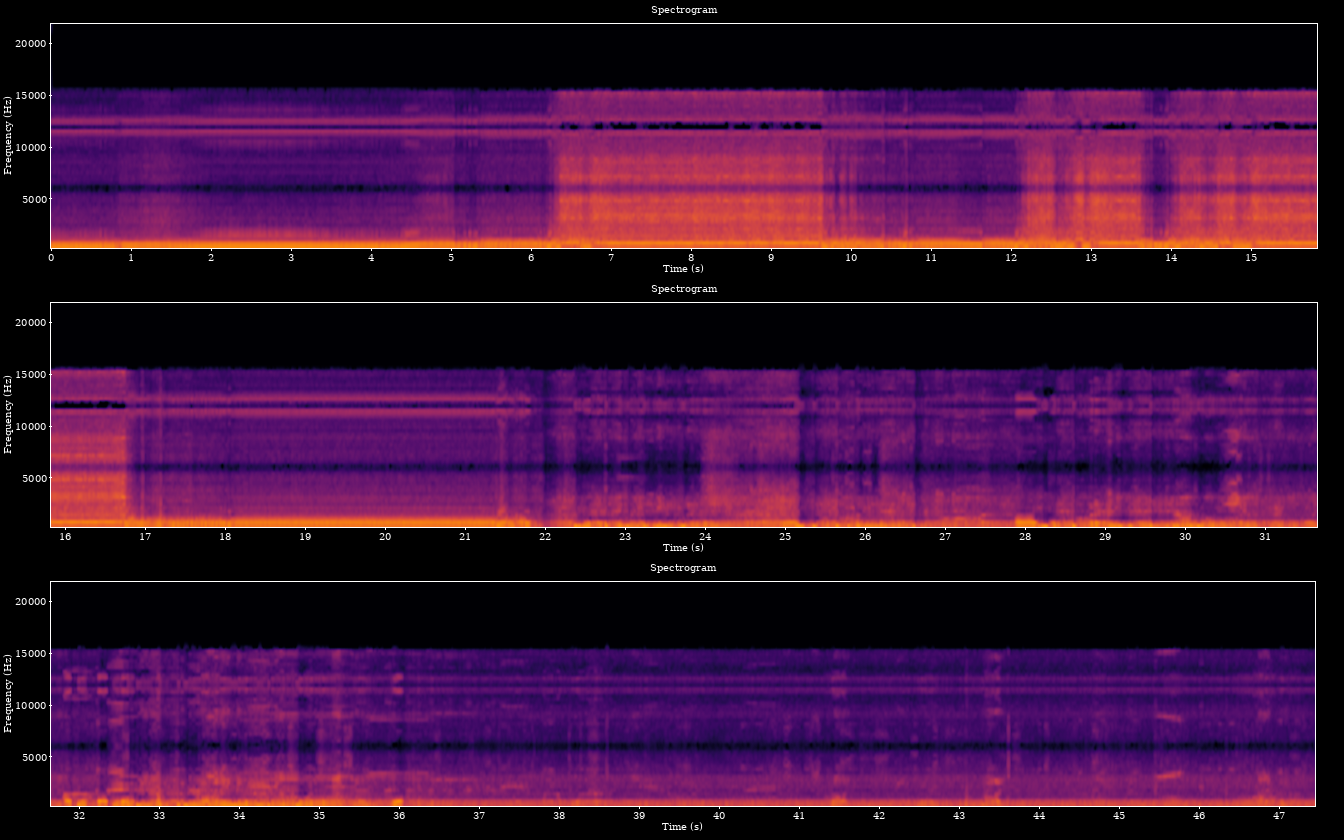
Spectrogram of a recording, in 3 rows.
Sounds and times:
Speech: 0:22.4 - 0:24.2, 0:25.1 - 0:37.2.

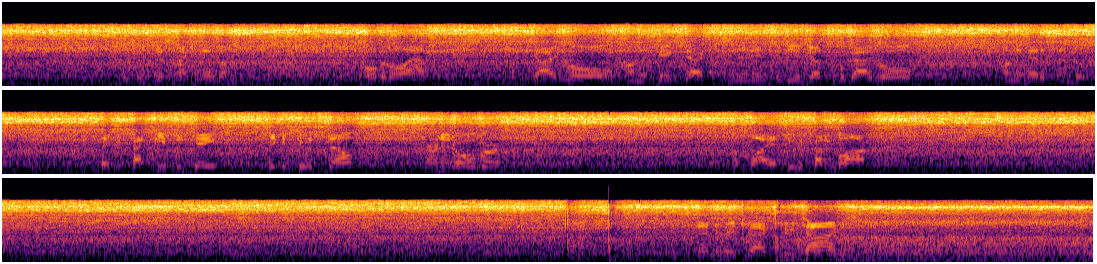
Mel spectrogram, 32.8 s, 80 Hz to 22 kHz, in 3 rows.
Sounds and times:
Speech: 0:01.2 - 0:02.4, 0:03.6 - 0:04.4, 0:05.3 - 0:09.2, 0:10.0 - 0:10.7, 0:11.9 - 0:14.5, 0:15.1 - 0:16.0, 0:18.2 - 0:19.7, 0:28.8 - 0:30.4.

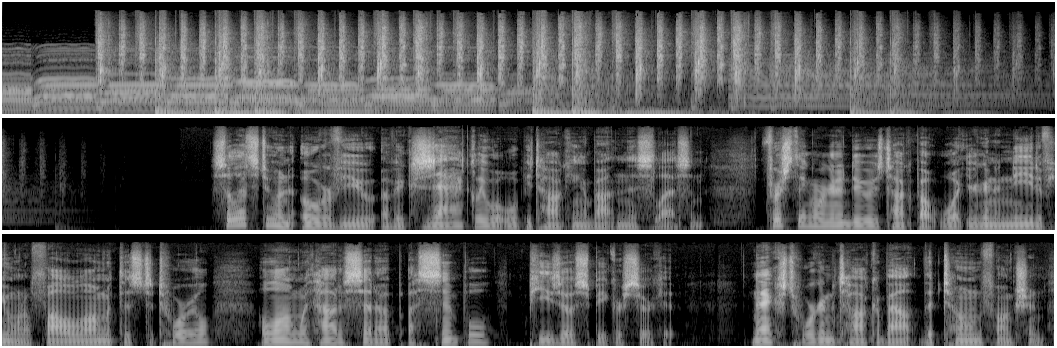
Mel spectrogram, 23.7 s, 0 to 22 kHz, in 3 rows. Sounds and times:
Music: 0:00.0 - 0:08.6
Speech: 0:09.5 - 0:23.6.

